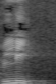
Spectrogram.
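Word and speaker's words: לי: The first letter here and the last letter together, we have li.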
